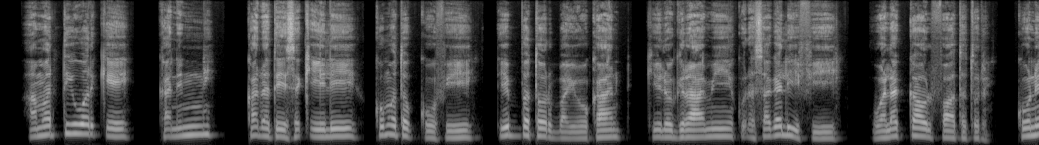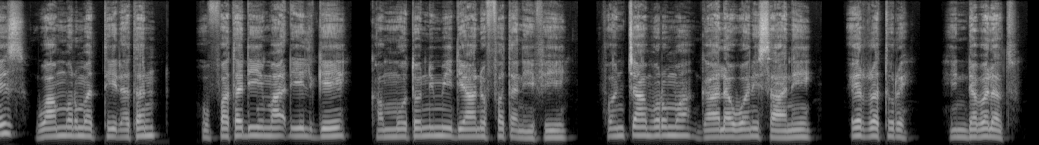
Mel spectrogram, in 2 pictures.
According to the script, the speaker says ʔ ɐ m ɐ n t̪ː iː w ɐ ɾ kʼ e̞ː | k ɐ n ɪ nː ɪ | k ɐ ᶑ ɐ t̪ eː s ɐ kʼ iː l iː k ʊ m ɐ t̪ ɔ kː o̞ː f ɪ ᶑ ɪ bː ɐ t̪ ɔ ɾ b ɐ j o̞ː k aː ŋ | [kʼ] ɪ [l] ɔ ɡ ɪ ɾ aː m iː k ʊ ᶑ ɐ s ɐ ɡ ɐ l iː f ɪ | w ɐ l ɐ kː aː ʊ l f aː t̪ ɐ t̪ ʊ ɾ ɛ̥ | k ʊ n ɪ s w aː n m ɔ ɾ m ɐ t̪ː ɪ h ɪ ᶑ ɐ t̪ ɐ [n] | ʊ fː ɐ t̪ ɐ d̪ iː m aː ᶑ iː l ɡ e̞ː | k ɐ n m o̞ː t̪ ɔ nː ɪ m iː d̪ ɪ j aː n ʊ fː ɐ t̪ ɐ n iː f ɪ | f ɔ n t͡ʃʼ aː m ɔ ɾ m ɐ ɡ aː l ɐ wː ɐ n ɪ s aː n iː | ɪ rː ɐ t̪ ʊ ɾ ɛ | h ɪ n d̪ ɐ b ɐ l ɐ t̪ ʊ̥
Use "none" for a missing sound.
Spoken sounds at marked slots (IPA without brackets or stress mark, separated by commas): k, l, n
